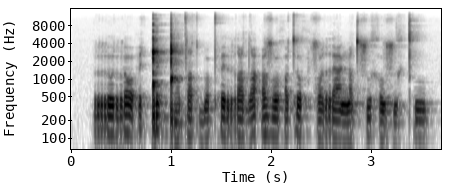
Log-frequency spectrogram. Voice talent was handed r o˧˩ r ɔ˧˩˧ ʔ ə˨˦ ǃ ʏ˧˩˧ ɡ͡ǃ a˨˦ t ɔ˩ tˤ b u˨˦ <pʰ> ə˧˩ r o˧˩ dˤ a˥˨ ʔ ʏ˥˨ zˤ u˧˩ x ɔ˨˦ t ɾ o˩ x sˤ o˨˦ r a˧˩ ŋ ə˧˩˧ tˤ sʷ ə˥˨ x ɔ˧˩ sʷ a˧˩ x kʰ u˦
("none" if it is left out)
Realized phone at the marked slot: pʰ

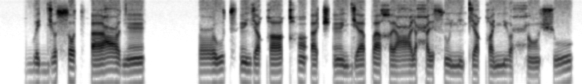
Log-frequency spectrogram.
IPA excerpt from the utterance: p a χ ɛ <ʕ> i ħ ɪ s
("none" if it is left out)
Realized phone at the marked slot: ʕ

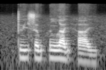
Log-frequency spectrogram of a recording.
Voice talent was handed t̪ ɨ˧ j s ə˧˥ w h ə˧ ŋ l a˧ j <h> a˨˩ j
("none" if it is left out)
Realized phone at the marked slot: h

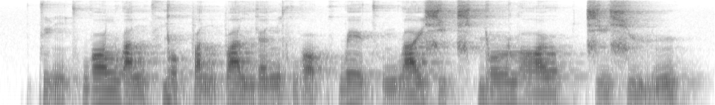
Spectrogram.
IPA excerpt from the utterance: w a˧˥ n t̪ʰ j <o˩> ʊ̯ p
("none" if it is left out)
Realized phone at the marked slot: o˧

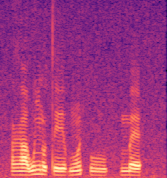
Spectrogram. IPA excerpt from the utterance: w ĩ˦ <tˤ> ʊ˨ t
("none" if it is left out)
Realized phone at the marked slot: ɾ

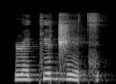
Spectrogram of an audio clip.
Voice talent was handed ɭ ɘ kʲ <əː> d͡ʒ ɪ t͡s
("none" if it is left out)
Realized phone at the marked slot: ə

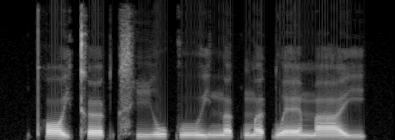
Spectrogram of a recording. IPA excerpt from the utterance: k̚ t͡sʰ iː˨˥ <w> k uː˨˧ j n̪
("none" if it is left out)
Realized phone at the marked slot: w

